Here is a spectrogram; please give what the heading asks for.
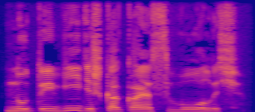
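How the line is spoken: Groaning in pain. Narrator (Russian): простонал Кайден, все еще баюкая пострадавшую руку

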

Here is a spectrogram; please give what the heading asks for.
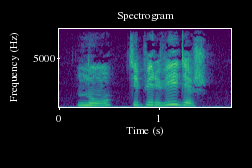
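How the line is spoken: Irritated shout. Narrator (Russian): раздраженно выкрикнула Кира

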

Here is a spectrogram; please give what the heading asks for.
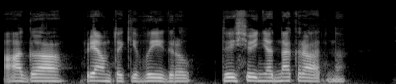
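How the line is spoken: Philosophical grunt, fat man. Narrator (Russian): философски хмыкнул толстяк

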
